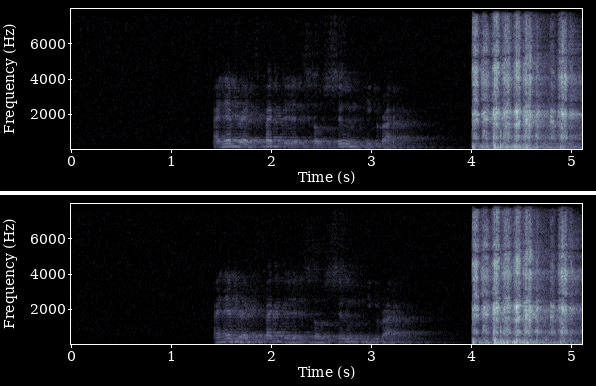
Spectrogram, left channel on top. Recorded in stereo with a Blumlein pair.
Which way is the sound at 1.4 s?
20° left.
